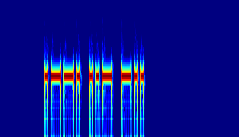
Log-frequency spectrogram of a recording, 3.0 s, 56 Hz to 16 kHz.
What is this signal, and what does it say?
Morse code, heard as a keyed tone, about 30 wpm, 700 Hz. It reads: PUD
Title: USA Call Sign Postfixes - 3 Letters 30wpm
